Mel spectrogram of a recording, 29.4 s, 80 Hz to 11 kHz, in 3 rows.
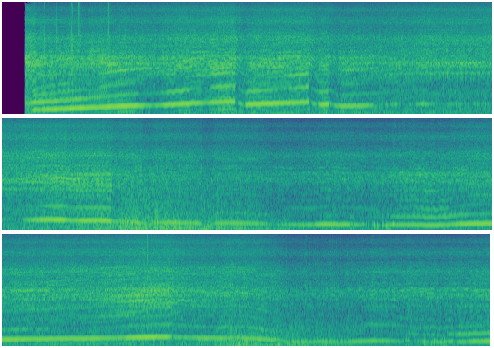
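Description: Sport motorcycle's engine heard from on board while riding: it starts abruptly and revs up hard, dropping in pitch at quick upshifts about 4½ and 6½ seconds in, then holds high revs, eases off around 12 seconds and runs on at lower revs, rising and falling gently with the throttle and picking up again near the end.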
